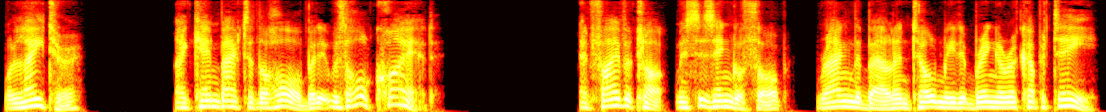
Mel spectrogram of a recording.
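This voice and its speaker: Audiobook: old loyal housemaid, played by a man, old-fashioned and deferential, with indignant edge, lifted pitch, close dry sound. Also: lively intonation, normal speed, a little mellow, dry recording, close to an everyday voice. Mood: deferential, confiding.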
